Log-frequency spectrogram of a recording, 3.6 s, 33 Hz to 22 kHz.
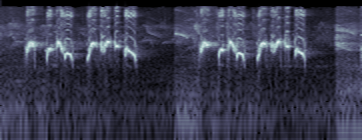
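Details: Lure song of a red-whiskered bulbul for morning training, long twisted double-voice style, 2020: four fast, tightly looping whistled phrases with metallic clicks, repeated in quick succession.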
